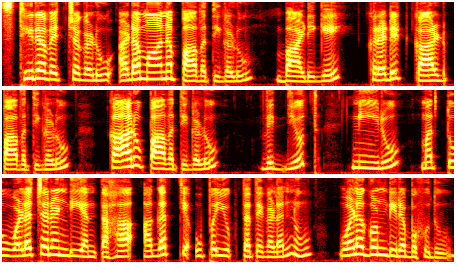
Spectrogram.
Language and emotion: Kannada, neutral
